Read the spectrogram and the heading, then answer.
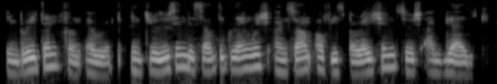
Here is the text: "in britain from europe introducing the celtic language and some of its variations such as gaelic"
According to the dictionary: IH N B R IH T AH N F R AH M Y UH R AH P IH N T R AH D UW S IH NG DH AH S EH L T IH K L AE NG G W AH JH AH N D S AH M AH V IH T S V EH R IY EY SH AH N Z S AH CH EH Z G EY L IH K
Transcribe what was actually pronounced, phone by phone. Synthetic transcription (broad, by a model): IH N B R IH T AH N F R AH M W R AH P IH N T R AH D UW S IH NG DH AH S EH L T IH K L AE NG G W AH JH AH N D S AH M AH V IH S P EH R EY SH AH N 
